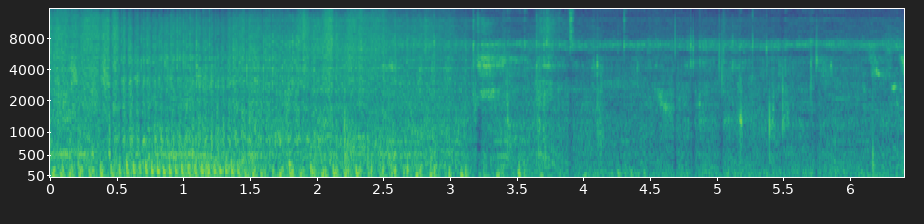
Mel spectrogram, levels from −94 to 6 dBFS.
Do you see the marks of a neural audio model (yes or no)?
yes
